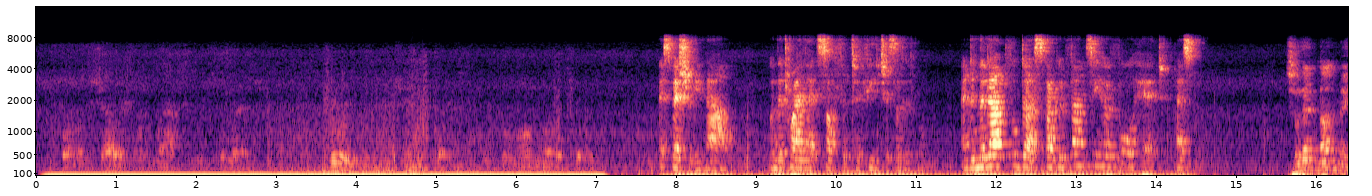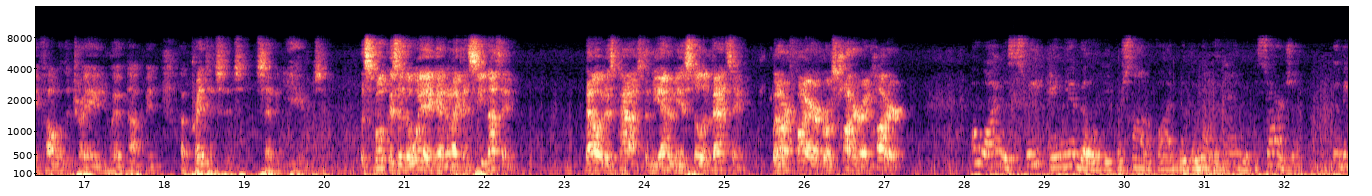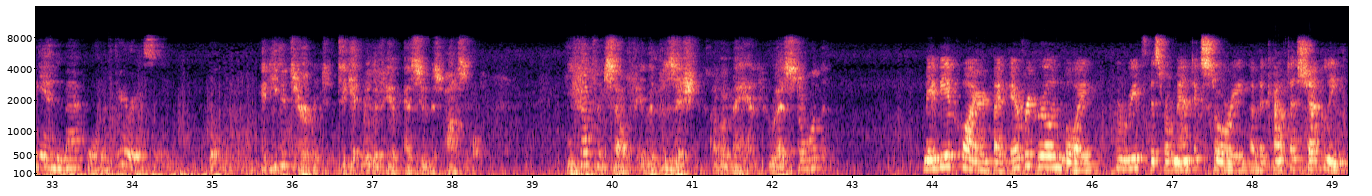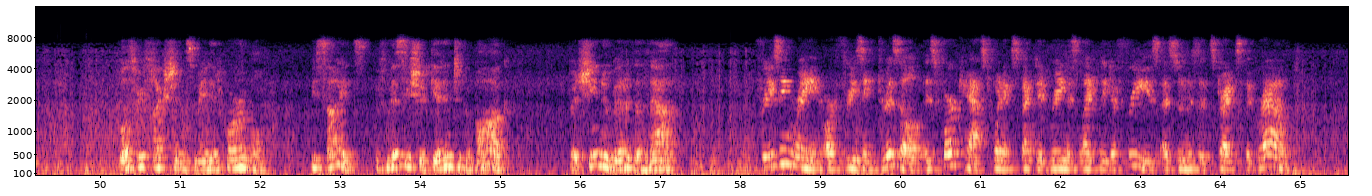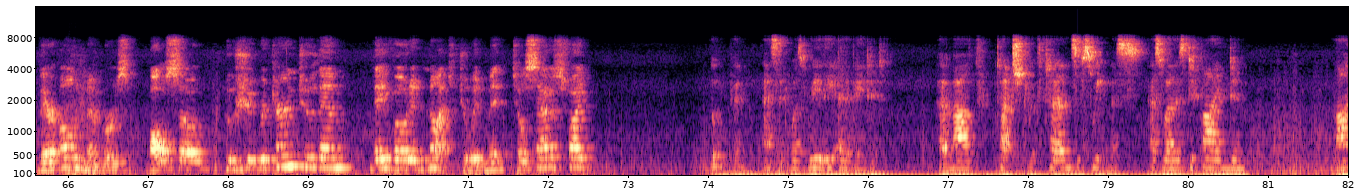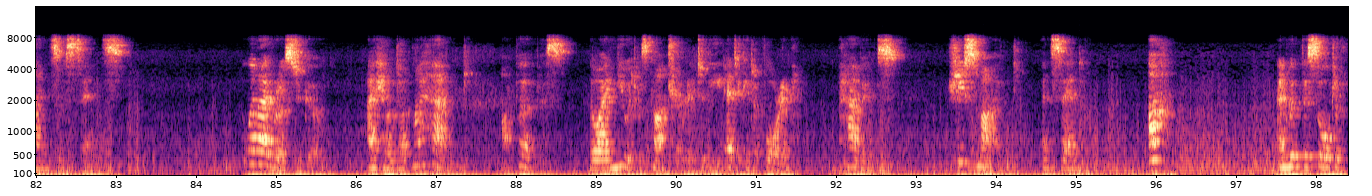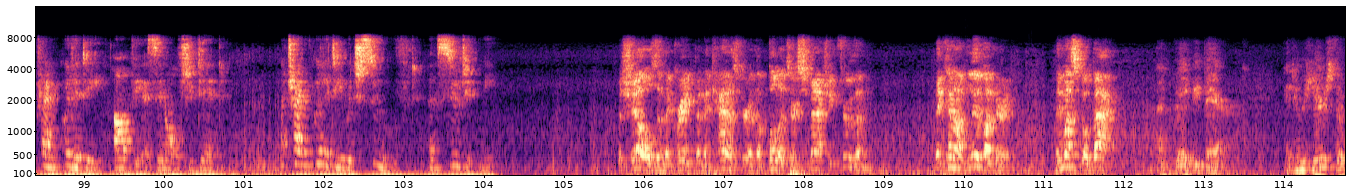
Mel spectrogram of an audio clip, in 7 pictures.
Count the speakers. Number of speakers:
10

